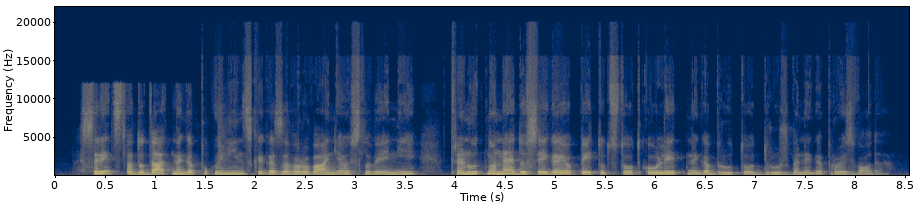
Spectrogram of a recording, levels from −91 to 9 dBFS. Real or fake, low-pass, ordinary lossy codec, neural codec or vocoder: real; 19.8 kHz; Opus, 16 kbps; none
